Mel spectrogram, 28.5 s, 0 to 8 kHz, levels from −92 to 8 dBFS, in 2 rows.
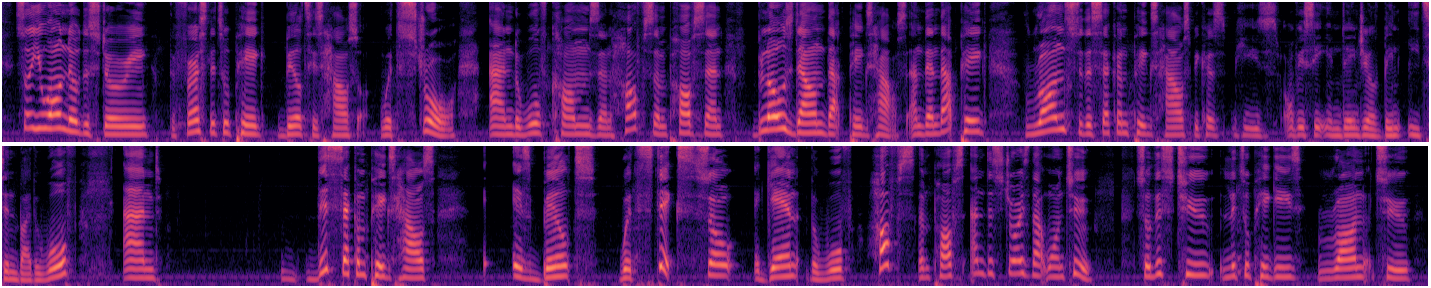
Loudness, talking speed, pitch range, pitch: -28 LUFS, 165 wpm, 165-220 Hz, 190 Hz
